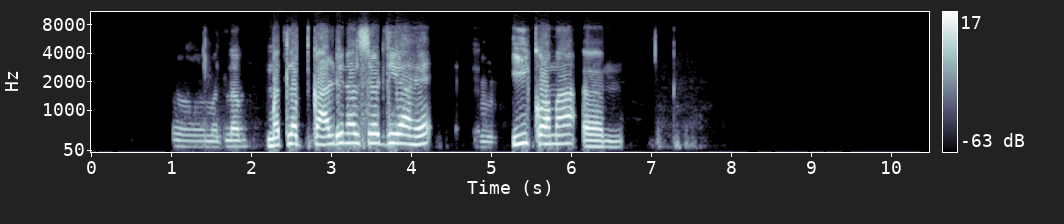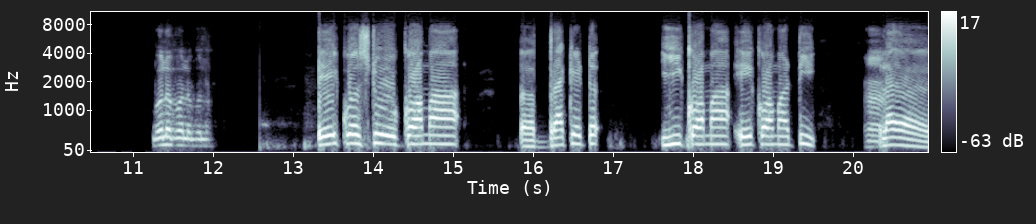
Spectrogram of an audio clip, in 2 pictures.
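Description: A man speaks calmly and steadily into a close microphone.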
